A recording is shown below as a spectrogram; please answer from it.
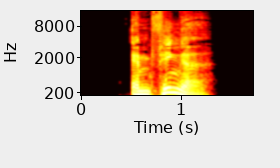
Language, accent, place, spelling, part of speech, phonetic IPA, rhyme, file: German, Germany, Berlin, empfinge, verb, [ɛmˈp͡fɪŋə], -ɪŋə, De-empfinge.ogg
- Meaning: first/third-person singular subjunctive II of empfangen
